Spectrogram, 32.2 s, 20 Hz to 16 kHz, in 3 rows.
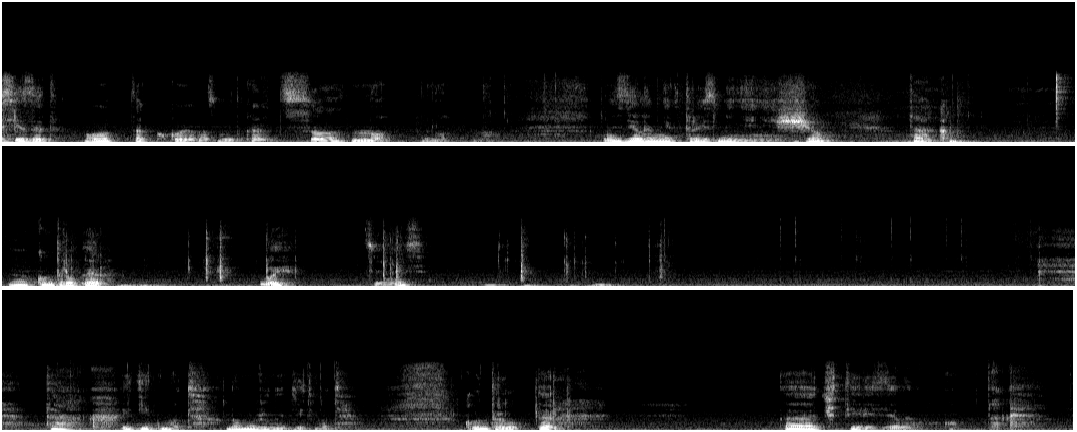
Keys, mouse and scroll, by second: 5.4 click, 5.9-7.4 middle drag, 7.4-8.3 scroll up 4, 9.5 click, 12.6 shift+r, 14.4 shift+z, 16.3 ctrl+z, 17.1 ctrl+click, 18.4 click, 19.1 click, 20.1 click, 21.9-24.4 drag, 24.6 click, 26.8 ctrl+r.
